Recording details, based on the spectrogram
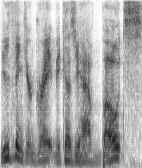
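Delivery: put-on, dead blunt, flat-out delivery. Retelling a movie scene where a character interrupts a serious debate: imitating a blunt delivery. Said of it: "in the most blunt voice".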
